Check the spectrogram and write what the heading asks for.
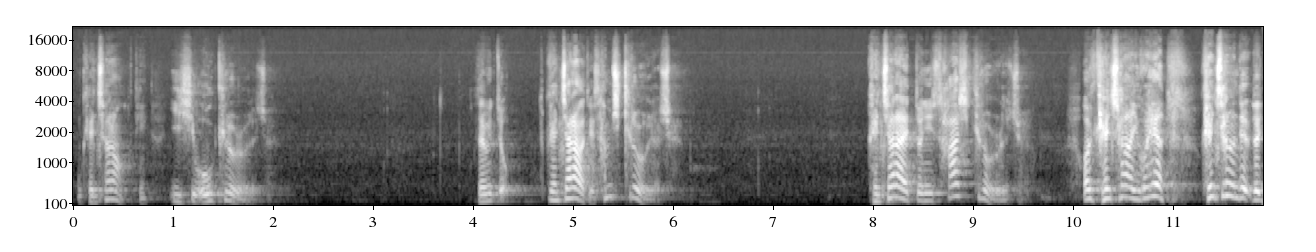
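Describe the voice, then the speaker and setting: Animated male pastor preaching. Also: on the high side. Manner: animated storytelling with acted-out dialogue. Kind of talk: guest sermon.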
